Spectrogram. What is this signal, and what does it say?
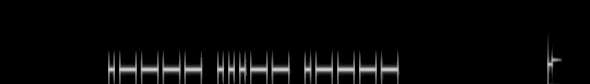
Morse code, heard as a keyed tone, about 22 wpm, 700 Hz. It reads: 131
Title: Numbers - 3-Digit 22wpm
